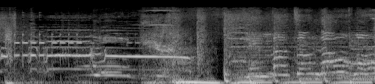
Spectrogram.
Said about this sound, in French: Ça y est, le coq a chanté, il est 9h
